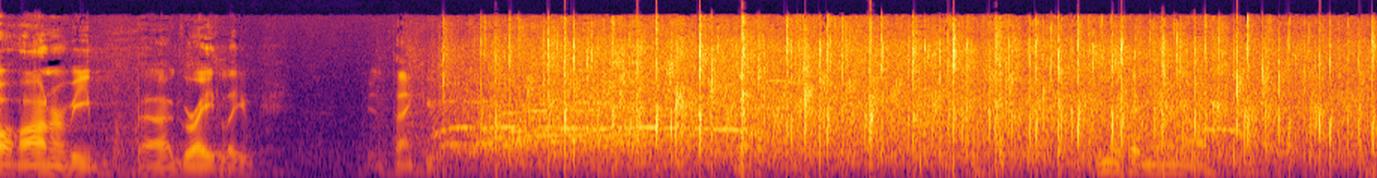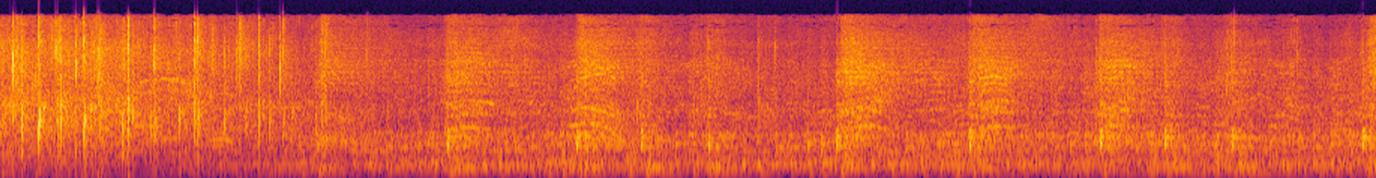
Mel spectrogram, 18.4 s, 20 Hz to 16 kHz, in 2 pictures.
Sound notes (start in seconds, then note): 2.8 cheering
